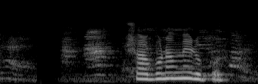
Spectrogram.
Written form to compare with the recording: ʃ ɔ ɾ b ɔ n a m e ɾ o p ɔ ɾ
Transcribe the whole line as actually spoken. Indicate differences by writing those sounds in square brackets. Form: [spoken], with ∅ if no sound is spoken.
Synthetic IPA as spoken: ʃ ɔ ɾ b [o] n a m e ɾ [u] p [o] ɾ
